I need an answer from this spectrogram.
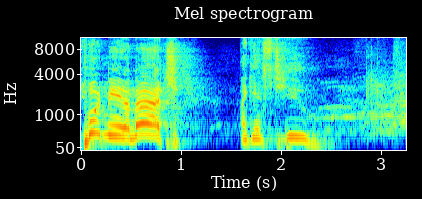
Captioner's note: cheers & applause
